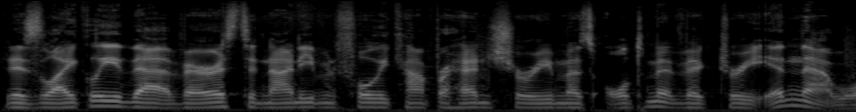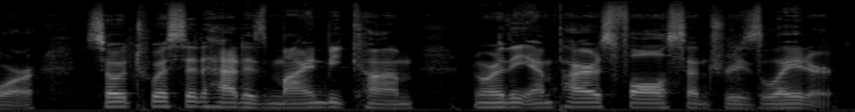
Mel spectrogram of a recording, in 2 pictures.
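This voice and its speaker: A man hosting a reaction video, reading aloud and pausing to comment and recap casually. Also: on the low side, steady tone, no room sound. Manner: pauses to react and recap in plain words.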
